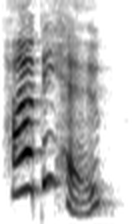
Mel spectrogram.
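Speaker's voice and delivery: high, confused splutter; spluttering old lady. Acted. Dotty baffled by the word, high spluttering. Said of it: "spluttered the lady".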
